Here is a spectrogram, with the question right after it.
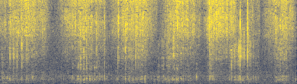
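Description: Fingertips of both hands scratch and flick a double-sided brush held upright, with a wooden body, white synthetic bristles on one side and wooden nubs on the other. The result is a quiet, continuous scratchy crackle with a bright, hissy texture, swelling in soft waves with brief brighter brushing bursts.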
